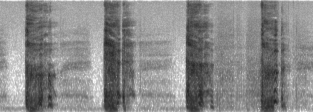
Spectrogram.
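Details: Person a little short of breath, several coughing fits clipped back to back: four harsh cough bursts, each with a quick follow-on hack, about every one and a half seconds; repeated coughing fit.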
